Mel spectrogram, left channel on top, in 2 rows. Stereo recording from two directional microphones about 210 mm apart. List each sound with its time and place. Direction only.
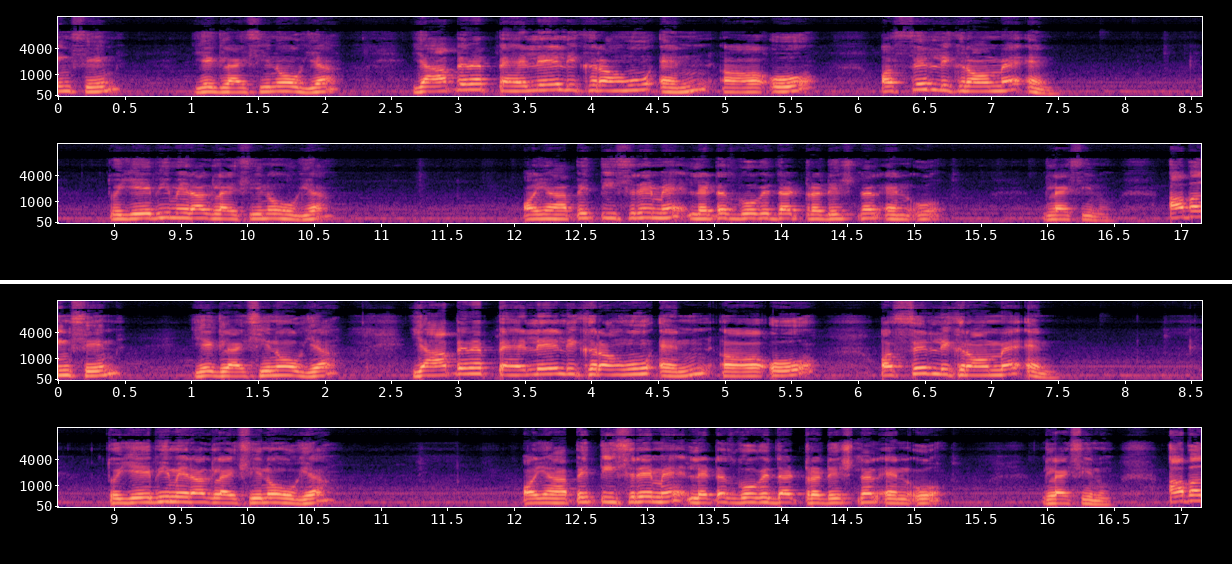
0.0 s speech: 55° right (ahead or behind)
9.0 s speech: 55° right (ahead or behind)
12.0 s speech: 55° right (ahead or behind)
